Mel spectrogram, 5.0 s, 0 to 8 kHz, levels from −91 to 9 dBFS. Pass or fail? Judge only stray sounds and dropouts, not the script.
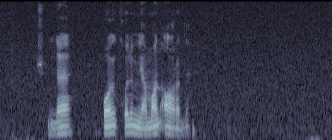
pass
